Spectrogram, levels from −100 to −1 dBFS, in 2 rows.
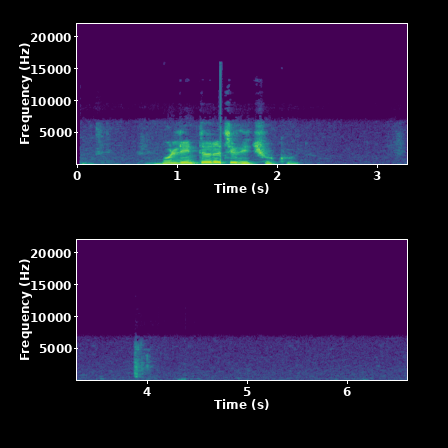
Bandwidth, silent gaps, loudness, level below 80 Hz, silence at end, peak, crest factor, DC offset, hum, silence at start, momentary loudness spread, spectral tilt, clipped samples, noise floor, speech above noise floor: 6.8 kHz; none; -15 LUFS; -58 dBFS; 2.7 s; -2 dBFS; 20 dB; under 0.1%; none; 0.75 s; 21 LU; -7 dB/octave; under 0.1%; -67 dBFS; 52 dB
